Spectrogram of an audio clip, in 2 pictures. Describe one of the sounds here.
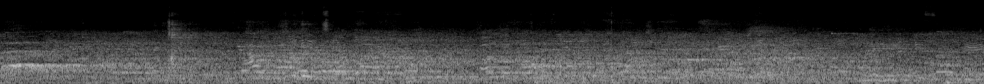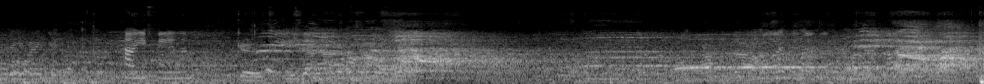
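Young women chatter and call out in a large echoing hall.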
